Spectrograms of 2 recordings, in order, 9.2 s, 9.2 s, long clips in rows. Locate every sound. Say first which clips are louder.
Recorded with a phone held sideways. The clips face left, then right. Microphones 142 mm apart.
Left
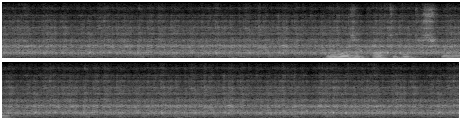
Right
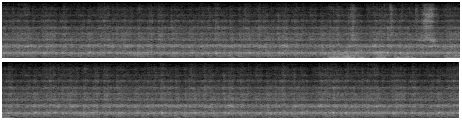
0.0 s running water: right 1 dB; 30° right (ahead or behind), 0.9 m
3.2 s a man speaking: left 7 dB; 65° left (ahead or behind), 1.4 m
